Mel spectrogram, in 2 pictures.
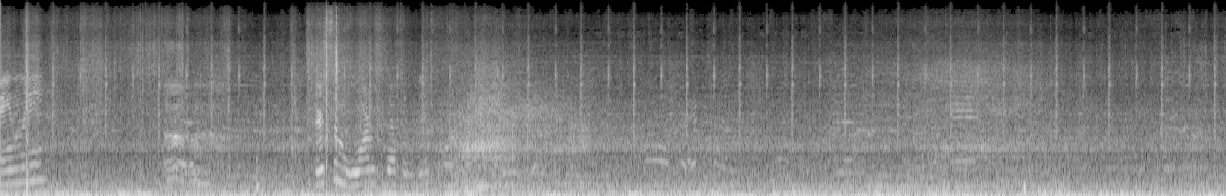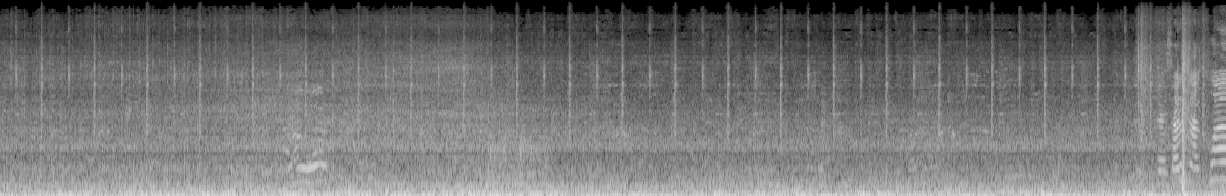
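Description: Steady low rumble of a car idling while parked, heard from inside the cabin, with faint voices now and then.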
